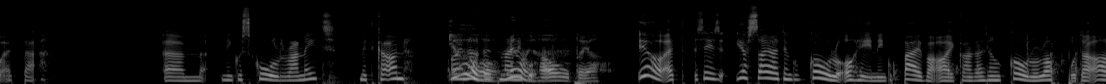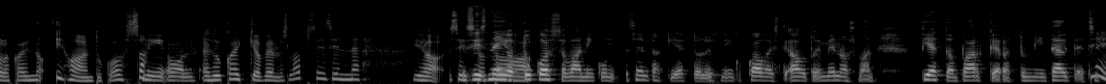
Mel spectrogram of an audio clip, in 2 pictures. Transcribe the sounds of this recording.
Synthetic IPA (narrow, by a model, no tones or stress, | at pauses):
ḛt̪ːæ | ʔəmniːŋkuskuːlrɑnit̪ | mit̪kæon | ʔjɑinɑet̪mæehɑout̪ojɑ | joːʔet̪siːsjosːɑɑjɑˑt̪iŋkukkouluʔoɦiniːŋkuppæiʋæ̰ʔɑikɑːnt̪ɑislːŋkukkoululopːuːt̪ɑiʔɑlkɑninːo̰ʔʔihɑˑnt̪ukoˑsːɑniːʔonʔet̪kukɑikːioʋʋemːæslɑpsiːsinːe | jɑ̰sit̪siːsneeioukosːɑʋɑːnniːŋkunsent̪ɑkiːet̪ːæolisniːŋkukɑuheˑːst̪iʔɑut̪o̰imenosʋɑ̰ːnt̪iɛt̪ːompɑrkːḛrɑ̰t̪ːunniːnt̪æyt̪ḛːt̪ː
